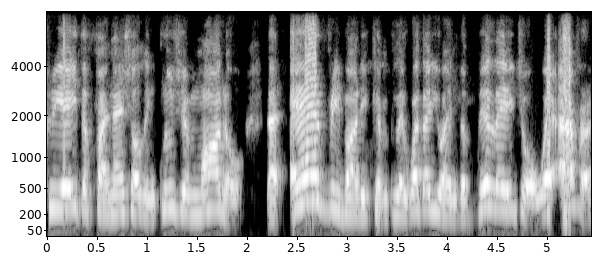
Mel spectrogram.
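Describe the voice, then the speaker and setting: With a Nigerian accent, a woman talks at a fairly quick pace in a fairly high pitch, her tone animated and her intonation lively. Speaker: former bank executive, conference speaker. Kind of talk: panel discussion answer.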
